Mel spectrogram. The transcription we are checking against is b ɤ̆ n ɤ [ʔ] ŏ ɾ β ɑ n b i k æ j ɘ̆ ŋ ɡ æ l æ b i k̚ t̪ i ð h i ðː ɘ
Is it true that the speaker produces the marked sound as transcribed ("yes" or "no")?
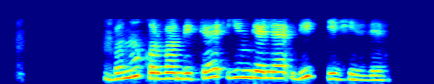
no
